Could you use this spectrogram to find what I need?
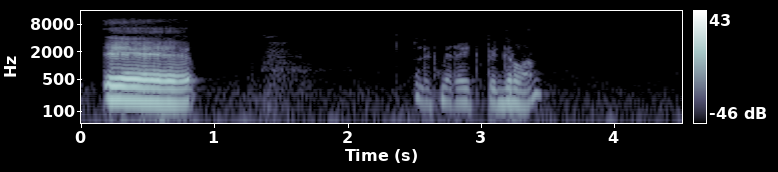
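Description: An elderly man speaks calmly through a microphone in short phrases.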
